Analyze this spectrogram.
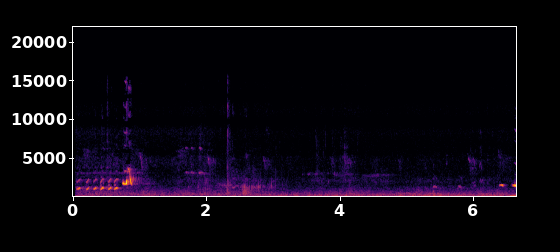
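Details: Wild grey shrike-thrush singing in a garden in Australia on a grey, overcast day: a quick run of short, evenly spaced whistled notes that ends in a sharp rising whistle, followed by quiet background with faint distant sounds.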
